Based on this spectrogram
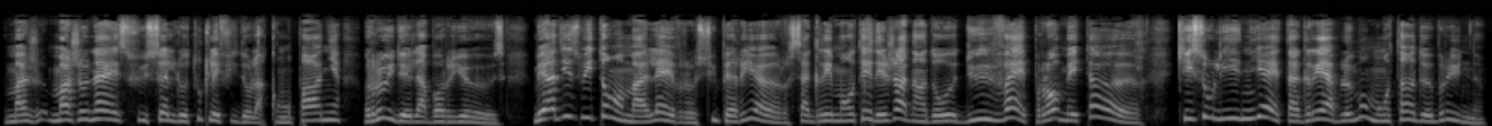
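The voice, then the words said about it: Put-on rural Berrichon French accent. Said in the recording (French): “Est-ce que je prends l'accent de Berrichon qu'avait ... mon grand-père ?”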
